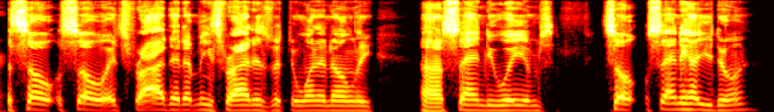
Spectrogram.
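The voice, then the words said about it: Raspy, hoarse voice. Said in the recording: “My voice is raspy. ... He's got a frog in his throat.”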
